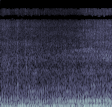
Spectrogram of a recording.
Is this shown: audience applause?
no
